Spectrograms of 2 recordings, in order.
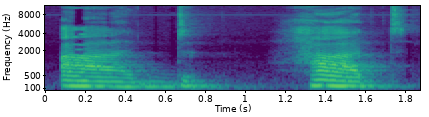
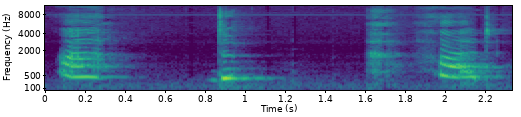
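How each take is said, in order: First: It is said in a very deep, low voice. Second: It is said in a sad, gloomy voice. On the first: "in a really low voice" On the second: "in a really sad voice"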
